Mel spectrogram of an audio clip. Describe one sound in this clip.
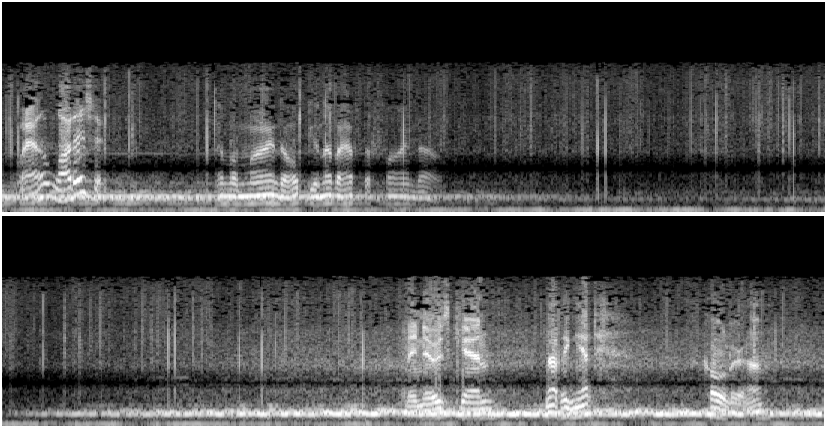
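A man speaks through an old microphone, reading out lines.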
